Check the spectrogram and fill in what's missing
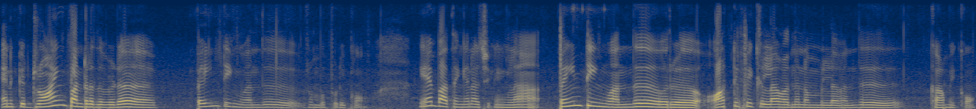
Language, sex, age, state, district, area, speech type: Tamil, female, 18-30, Tamil Nadu, Viluppuram, rural, spontaneous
